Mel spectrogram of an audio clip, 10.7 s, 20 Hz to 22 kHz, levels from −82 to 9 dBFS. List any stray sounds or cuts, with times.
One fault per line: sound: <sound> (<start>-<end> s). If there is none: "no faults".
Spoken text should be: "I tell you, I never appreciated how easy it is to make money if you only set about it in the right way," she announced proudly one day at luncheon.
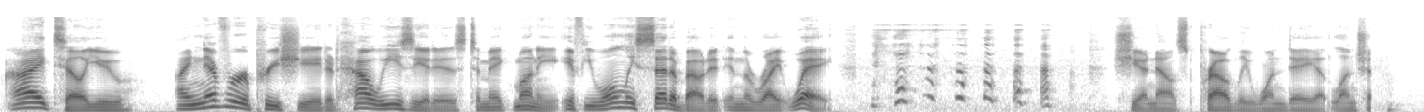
sound: laugh (6.5-8.1 s)
sound: dropout (10.3-10.4 s)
